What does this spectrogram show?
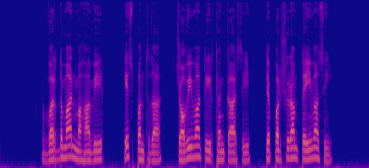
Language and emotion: Punjabi, neutral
